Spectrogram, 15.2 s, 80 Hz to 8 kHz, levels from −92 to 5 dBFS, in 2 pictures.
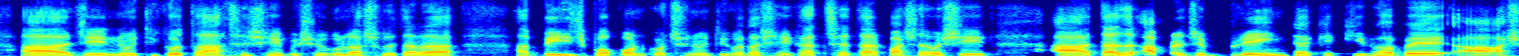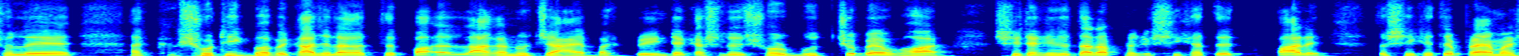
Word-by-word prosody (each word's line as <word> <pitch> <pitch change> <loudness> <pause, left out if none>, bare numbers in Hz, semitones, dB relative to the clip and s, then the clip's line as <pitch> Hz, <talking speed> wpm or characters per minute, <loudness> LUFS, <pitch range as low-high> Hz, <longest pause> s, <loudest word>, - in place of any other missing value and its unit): আ 125 - +7 0.2
যে 145 - 0
নৈতিকতা 155 +2 -1
আছে, 150 +5 -8
সেই 165 -2 -2
বিষয়গুলো 150 0 -2
আসলে 150 +2 -5
তারা 135 0 +4 0.4
আ - - +1
বীজ 165 +3 +3
বপন 150 +1 +3
করছে, 135 +1 -5
নৈতিকতা 175 +4 -3
শেখাচ্ছে। 145 +1 -4
তার 140 -1 +3
পাশাপাশি 155 +5 0 0.5
আ - - +8 0.2
তাদের 155 +3 +5
আপনার 185 - -2
যে - - +2
ব্রেইনটাকে 190 +8 +1
কিভাবে 195 +3 +3 0.3
আ - - +6
আসলে 160 -2 -1 0.5
আ - - -1 0.3
সঠিকভাবে 200 +2 +1
কাজে 160 +1 +4
লাগাতে 150 +1 -1
পা - - +4 0.3
লাগানো 155 +4 +1
যায় 115 -4 +3
বা 120 - -4
ব্রেইনটাকে 150 +4 -2
আসলে 170 +1 -4
সর্বোচ্চ 170 +7 -2
ব্যবহার, 140 -5 +2 0.3
সেটা 185 +1 0
কিন্তু 185 -1 -2
তারা 160 - +6
আপনাকে 155 -2 -8
শেখাতে 155 -1 -4 0.3
পারে। 150 -3 +4 0.3
তো - - -9
সেক্ষেত্রে 200 +1 -2
প্রাইমারি 175 +4 +4
160 Hz, 180 wpm, -25 LUFS, 145-180 Hz, 0.5 s, আ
